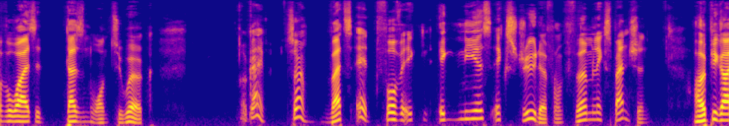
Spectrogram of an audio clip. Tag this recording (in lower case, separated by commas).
speech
